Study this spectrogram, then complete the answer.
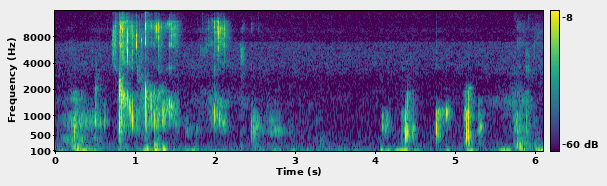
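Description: A young woman gulps milk with loud swallows.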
